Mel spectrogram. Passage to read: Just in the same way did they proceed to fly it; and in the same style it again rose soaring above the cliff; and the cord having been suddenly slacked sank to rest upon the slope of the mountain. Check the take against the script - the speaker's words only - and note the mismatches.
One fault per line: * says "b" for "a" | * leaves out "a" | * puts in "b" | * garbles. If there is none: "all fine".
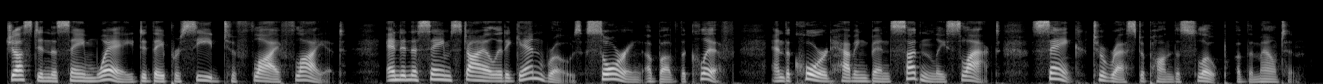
* puts in "fly"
